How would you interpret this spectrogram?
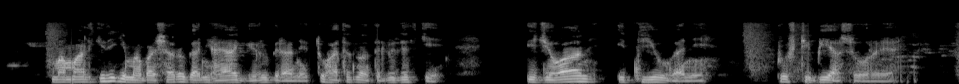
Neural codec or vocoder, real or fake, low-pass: none; real; 7.2 kHz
